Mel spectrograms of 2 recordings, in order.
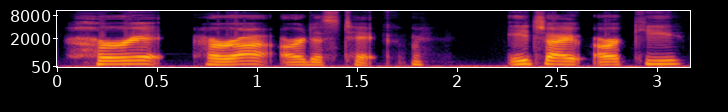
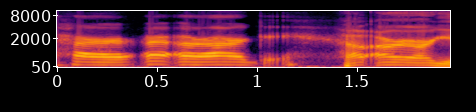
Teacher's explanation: So with hierarchy, you need that little sound in there. Don't smooth over that second vowel.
